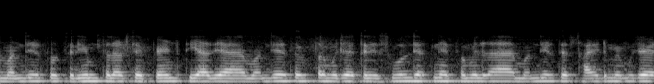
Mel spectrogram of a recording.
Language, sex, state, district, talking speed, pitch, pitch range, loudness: Hindi, male, Maharashtra, Mumbai Suburban, 220 wpm, 145 Hz, 145-150 Hz, -16 LUFS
